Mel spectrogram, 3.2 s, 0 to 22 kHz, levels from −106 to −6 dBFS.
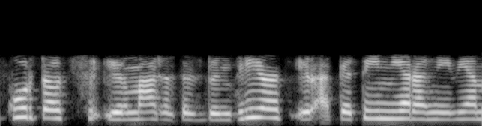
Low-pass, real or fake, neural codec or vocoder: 3.6 kHz; fake; codec, 16 kHz, 4 kbps, X-Codec, WavLM features, trained on Multilingual LibriSpeech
